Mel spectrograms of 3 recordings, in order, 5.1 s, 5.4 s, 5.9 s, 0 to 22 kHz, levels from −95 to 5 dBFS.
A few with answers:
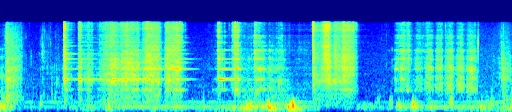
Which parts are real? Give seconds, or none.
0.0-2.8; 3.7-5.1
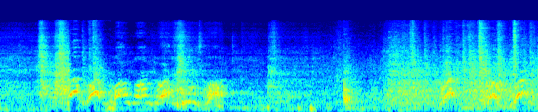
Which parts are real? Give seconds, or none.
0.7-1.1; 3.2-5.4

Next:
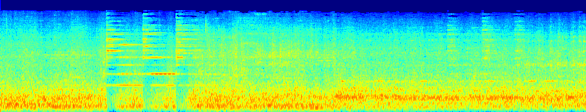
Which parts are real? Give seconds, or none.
0.0-5.9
